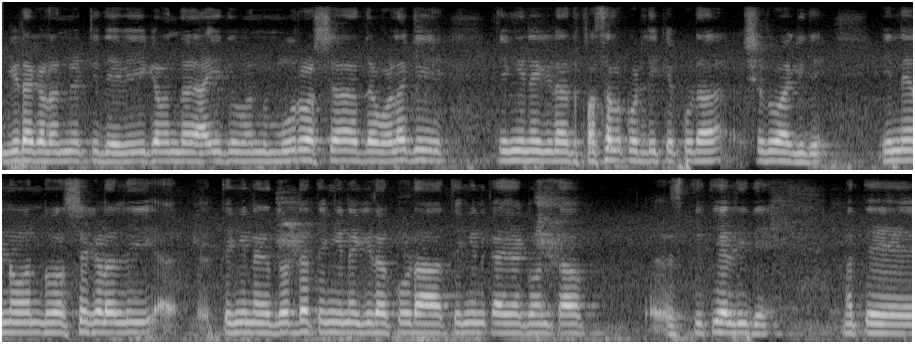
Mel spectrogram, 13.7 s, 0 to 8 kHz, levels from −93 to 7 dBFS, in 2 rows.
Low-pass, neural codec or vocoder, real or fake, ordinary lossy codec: 7.2 kHz; none; real; none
